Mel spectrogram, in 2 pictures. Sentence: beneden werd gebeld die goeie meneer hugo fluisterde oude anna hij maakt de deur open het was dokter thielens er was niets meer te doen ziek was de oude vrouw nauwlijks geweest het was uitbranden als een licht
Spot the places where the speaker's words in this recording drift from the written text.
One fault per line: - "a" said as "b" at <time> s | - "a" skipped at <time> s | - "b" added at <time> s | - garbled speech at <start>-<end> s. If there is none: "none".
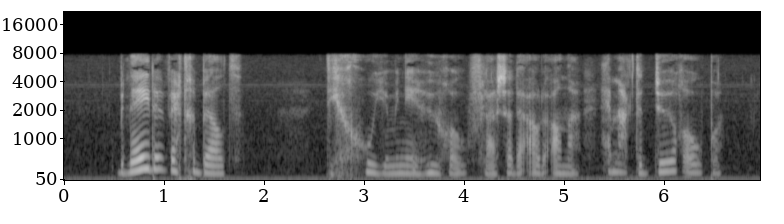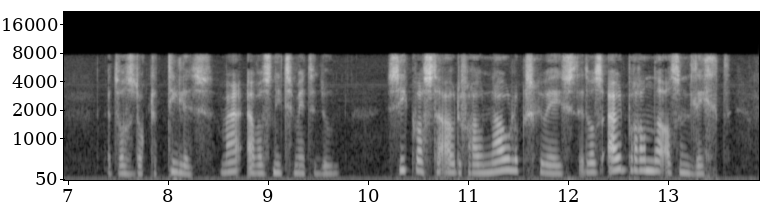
- "maar" added at 8.5 s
